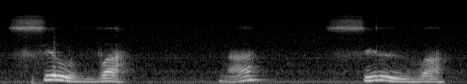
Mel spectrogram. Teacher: observa-se que o i é mais longo na pronúncia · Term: I longo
